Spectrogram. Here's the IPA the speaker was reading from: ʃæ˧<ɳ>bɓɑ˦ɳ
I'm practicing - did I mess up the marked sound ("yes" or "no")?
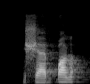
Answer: yes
